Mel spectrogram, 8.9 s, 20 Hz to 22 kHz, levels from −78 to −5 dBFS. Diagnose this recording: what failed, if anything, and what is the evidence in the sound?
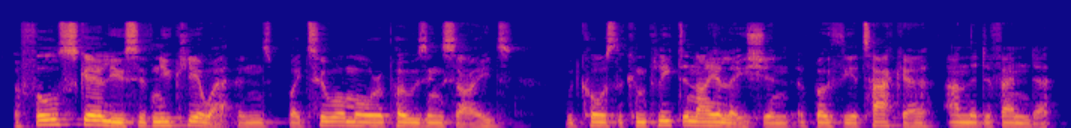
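Throughout the speech the top end is hissy and grainy, with nothing above about 10.5 kHz. Sibilants come through as rough noise rather than crisp detail, and consonant onsets sound smeared. The failure sits at the codec stage, likely Vorbis compression at a low setting, which fits a bitrate around 33 kbps. The encoder lowered its cut-off and quantised the remaining treble so coarsely that fine spectral detail was replaced by noise of similar energy, leaving the plainly audible graininess.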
